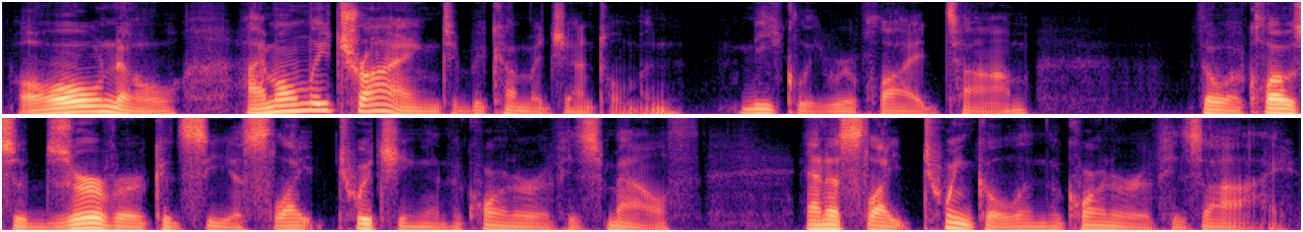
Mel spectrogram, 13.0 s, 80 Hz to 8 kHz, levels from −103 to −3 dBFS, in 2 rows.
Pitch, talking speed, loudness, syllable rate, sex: 100 Hz, 170 wpm, -20 LUFS, 4.7 syllables/s, male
